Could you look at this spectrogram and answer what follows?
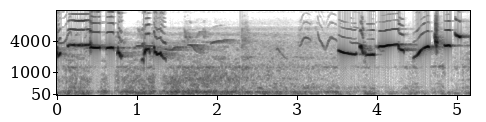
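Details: Kacer (oriental magpie-robin) lure song meant to get other birds singing: sweet sustained whistles and quick slurs, a quieter gap with low background rumble, then resumed looping whistled phrases.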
